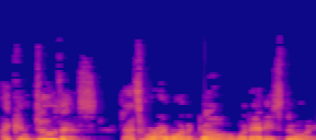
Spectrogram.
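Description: A man with a New York accent speaks at a moderate pace. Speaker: jazz musician. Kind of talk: casual interview.

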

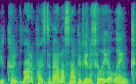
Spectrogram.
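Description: Vocal fry runs through this voice, which has a dry, close sound with no echo. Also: woman. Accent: Australian. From Australia. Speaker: watch brand co-founder. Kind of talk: interview.

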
